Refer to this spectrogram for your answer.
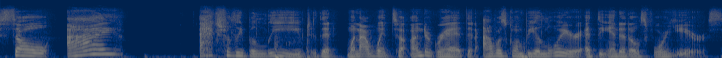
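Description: A woman speaks with an American accent at a moderate pace, her voice fairly low and somewhat breathy. Her intonation is lively. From Washington, D.C. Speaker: intellectual property attorney. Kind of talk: interview.

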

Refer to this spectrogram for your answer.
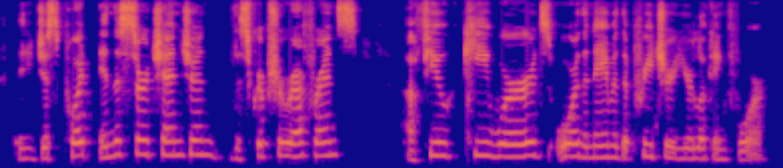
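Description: An ordinary speaking voice from a woman with an American accent, fairly high in pitch, at a moderate pace with ordinary pitch variation. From Pittsburgh, Pennsylvania, US. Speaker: co-founder of a women's preaching ministry. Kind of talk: casual interview.

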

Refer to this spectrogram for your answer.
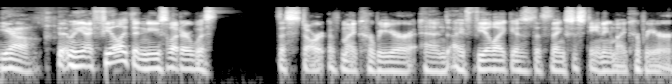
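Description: A man's medium-pitched voice with a bright, sharp tone and vocal fry, at a moderate pace, in a dry, close sound with no echo over a quiet background. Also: ordinary pitch variation. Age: 50s. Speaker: book marketing consultant for writers. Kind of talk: interview.

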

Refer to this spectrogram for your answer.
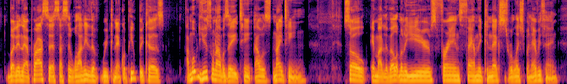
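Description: Speaking very fast with an American accent, a man keeps his loudness very even and his fairly low pitch varies an ordinary amount. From Oklahoma, Duncan. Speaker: entrepreneur. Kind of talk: interview conversation.

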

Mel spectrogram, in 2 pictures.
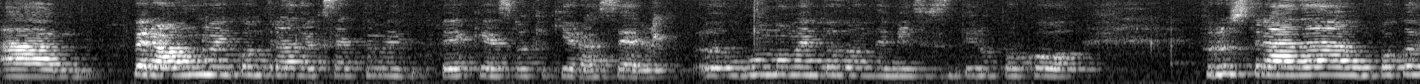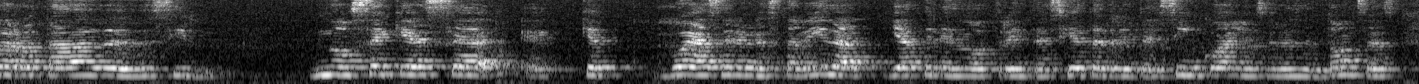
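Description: A woman's fairly high-pitched voice, flat and monotone in intonation, at a moderate pace, with audible room echo. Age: 30s. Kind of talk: interview.

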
